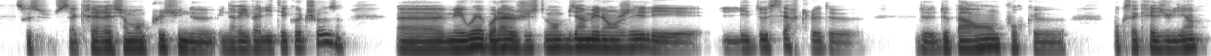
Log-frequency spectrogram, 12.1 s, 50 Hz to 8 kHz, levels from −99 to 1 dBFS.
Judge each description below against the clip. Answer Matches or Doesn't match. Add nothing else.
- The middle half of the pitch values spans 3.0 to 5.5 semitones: Doesn't match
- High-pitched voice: Doesn't match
